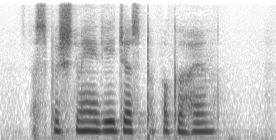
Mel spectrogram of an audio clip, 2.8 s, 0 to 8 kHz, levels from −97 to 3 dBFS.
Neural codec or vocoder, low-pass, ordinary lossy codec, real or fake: codec, 16 kHz, 0.5 kbps, FunCodec, trained on LibriTTS, 25 frames a second; 7.2 kHz; none; fake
